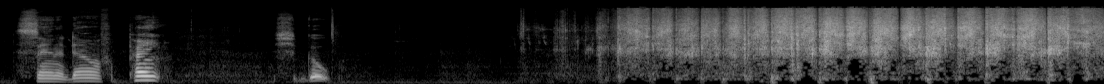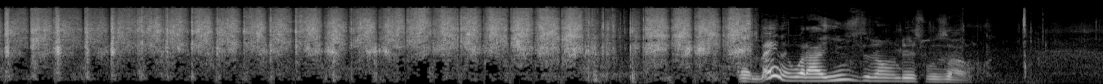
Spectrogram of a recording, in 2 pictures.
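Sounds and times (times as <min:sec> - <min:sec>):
sandpaper scrubbing paint: 0:05.8 - 0:18.8.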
